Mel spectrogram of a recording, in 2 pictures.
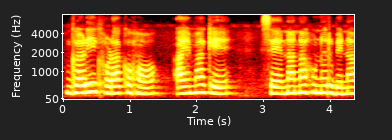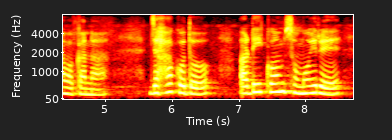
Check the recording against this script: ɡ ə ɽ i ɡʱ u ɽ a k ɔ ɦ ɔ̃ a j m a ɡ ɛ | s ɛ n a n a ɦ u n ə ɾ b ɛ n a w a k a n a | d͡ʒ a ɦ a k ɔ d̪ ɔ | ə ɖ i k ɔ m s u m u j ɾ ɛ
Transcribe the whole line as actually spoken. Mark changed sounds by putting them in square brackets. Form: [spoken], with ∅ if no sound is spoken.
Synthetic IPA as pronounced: ɡ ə ɽ i ɡʱ [ɔ] ɽ a k ɔ ɦ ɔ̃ a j m a ɡ ɛ | s ɛ n a n a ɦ u n ə ɾ b ɛ n a w a k a n a | d͡ʒ a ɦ a k ɔ d̪ ɔ | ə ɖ i k ɔ m s [ɔ] m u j ɾ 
